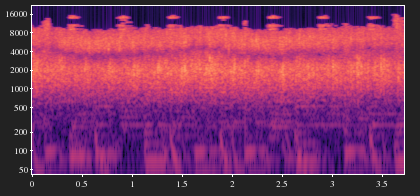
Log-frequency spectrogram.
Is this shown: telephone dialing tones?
no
